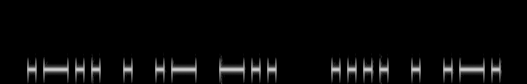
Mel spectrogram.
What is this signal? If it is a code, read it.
Morse code, heard as a keyed tone, about 15 wpm, 700 Hz. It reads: LEAD HER
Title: Sentences from Top 1000 Words - Review Part 2 - 15wpm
